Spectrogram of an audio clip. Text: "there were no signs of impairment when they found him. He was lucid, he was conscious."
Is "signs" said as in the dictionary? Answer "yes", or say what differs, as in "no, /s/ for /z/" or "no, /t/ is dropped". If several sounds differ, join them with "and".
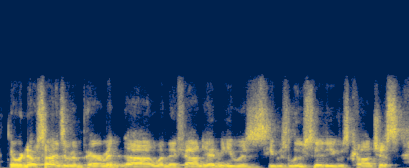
yes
